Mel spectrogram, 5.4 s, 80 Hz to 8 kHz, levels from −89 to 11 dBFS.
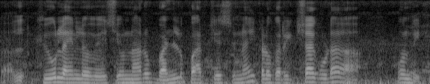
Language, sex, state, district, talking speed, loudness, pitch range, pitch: Telugu, male, Telangana, Nalgonda, 155 wpm, -32 LUFS, 130-150 Hz, 135 Hz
